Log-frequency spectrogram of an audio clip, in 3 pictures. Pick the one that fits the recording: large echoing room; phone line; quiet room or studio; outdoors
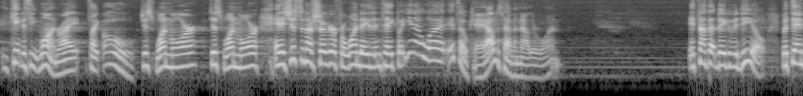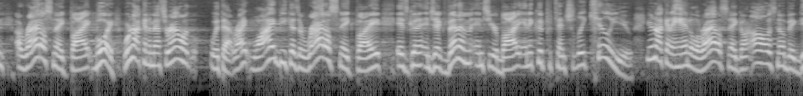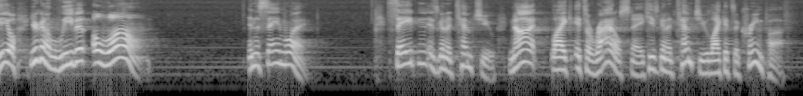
large echoing room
